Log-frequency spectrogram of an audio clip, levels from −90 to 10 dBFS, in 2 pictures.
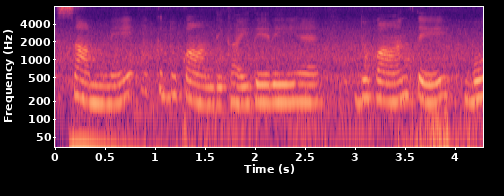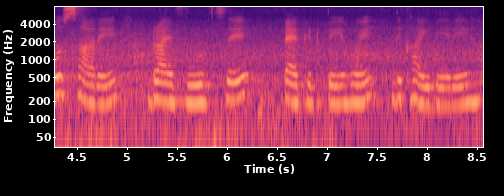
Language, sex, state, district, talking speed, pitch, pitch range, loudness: Punjabi, female, Punjab, Pathankot, 145 wpm, 195 Hz, 190-220 Hz, -16 LUFS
